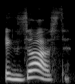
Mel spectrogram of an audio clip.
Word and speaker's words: exhaust: exhaust 的重音放在第二音节，这个字的发音要特别注意，第一个音节念短音 ig，第二音节的 h 完全不发音，念 zost，au 念 aw，exhaust。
